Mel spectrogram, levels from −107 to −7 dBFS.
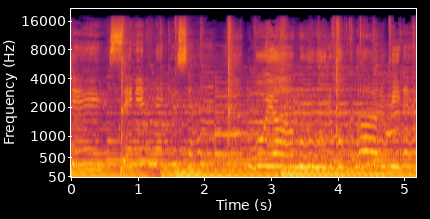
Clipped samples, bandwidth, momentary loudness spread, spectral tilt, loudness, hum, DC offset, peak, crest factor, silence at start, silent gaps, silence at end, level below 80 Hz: under 0.1%; 18 kHz; 5 LU; -5 dB/octave; -21 LUFS; none; under 0.1%; -8 dBFS; 14 dB; 0 s; none; 0 s; -28 dBFS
